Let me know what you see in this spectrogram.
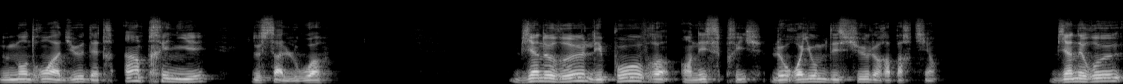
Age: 50-69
